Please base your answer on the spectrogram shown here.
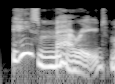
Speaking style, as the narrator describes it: Mama said in a dismissive tone

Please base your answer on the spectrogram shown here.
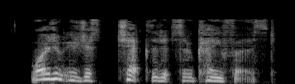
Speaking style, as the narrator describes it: he mumbles

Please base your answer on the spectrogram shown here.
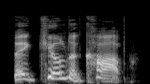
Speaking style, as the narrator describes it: an old man in a gray sweatsuit was screaming, his eyes bulging, waving his arms like a madman

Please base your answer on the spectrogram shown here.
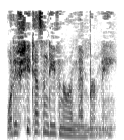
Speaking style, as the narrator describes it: she asks

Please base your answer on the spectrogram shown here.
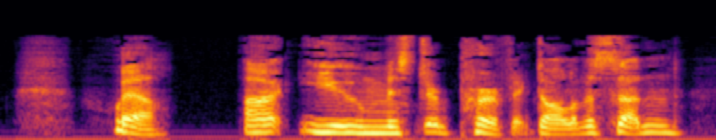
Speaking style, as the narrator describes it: she asked, her voice quivering

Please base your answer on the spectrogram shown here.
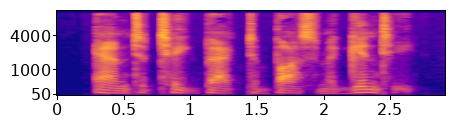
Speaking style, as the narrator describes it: said Morris bitterly

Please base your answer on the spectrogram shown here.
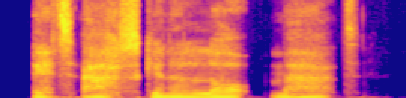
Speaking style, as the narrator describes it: he whispered

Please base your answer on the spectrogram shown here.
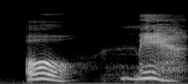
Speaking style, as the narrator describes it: he breathed

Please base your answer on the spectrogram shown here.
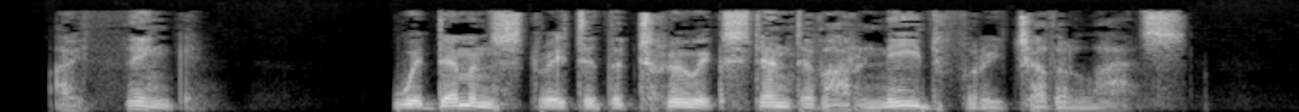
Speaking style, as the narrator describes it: he said softly

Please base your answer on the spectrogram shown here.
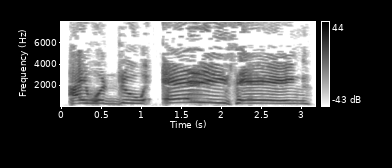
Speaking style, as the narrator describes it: Bing screamed

